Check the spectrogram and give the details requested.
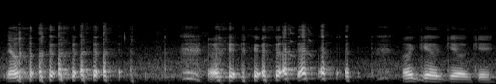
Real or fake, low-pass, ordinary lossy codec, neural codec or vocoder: real; none; none; none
